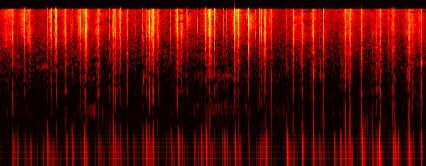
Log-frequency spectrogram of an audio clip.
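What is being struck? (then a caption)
Paper lint roller refill roll with sticky surface. Fingertips and nails tap and press the sticky surface of an adhesive paper lint roller refill, a small hollow cylindrical roll of white sticky paper held in the hands and off the microphone. A quick, uneven run of short, dry sticky taps and peeling crackles is heard, each with a soft low thump and a bright, crisp edge that dies away almost at once.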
